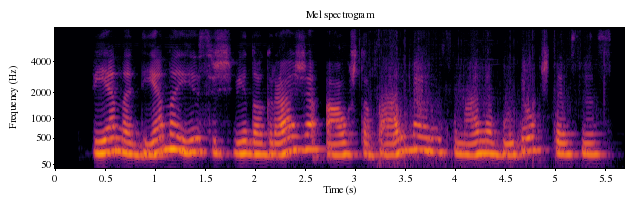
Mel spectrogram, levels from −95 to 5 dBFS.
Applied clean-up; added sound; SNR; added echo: neural separator model SepFormer DNS4.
